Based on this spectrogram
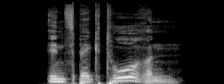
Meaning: plural of Inspektor
- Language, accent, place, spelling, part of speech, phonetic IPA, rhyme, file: German, Germany, Berlin, Inspektoren, noun, [ɪnspɛkˈtoːʁən], -oːʁən, De-Inspektoren.ogg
